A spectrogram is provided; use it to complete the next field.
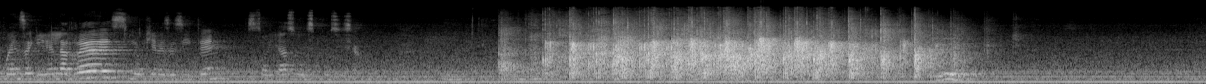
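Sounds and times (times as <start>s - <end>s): audience applauding: 5.0s - 10.2s.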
